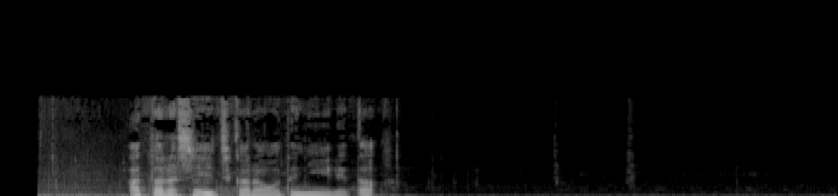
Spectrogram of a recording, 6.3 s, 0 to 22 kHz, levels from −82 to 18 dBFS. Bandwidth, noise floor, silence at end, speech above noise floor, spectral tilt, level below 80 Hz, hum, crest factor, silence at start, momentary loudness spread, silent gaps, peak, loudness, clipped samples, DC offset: 11.5 kHz; -68 dBFS; 3.5 s; 45 dB; -4 dB/octave; -70 dBFS; none; 22 dB; 0.3 s; 24 LU; none; -6 dBFS; -24 LUFS; under 0.1%; under 0.1%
